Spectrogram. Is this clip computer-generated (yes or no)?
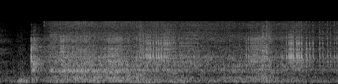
no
